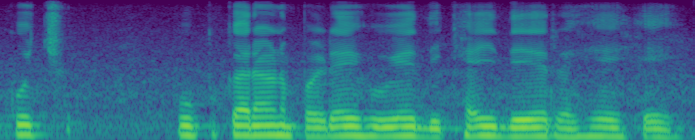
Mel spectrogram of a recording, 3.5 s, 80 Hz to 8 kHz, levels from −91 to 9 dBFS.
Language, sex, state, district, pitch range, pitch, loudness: Hindi, male, Uttar Pradesh, Lalitpur, 135-155 Hz, 140 Hz, -15 LUFS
